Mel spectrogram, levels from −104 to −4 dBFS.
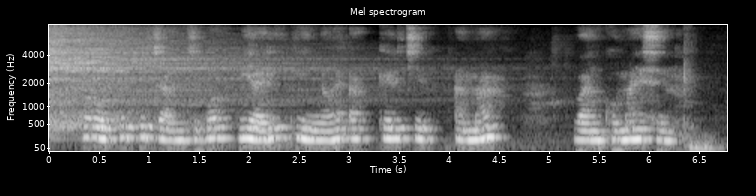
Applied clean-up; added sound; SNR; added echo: none; Crash cymbal; 12 dB; reverberation time 0.3 s.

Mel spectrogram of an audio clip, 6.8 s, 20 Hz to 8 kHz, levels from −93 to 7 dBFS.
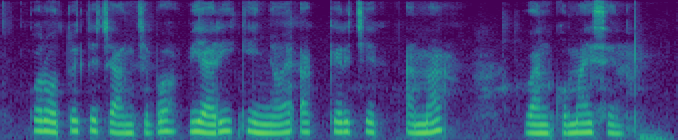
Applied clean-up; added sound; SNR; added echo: none; none; none; none.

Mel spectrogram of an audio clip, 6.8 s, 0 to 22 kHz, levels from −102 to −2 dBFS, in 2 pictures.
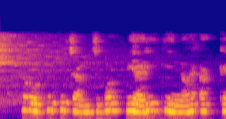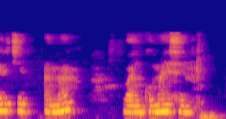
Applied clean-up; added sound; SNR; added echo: classical method WPE with log-MMSE.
